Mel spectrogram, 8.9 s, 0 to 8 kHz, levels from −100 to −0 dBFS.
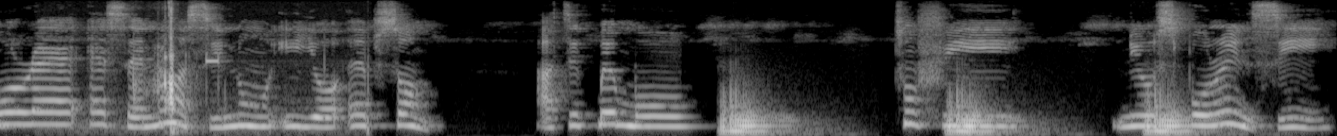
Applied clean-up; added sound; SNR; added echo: none; Brass instrument + Telephone; 0 dB; none.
